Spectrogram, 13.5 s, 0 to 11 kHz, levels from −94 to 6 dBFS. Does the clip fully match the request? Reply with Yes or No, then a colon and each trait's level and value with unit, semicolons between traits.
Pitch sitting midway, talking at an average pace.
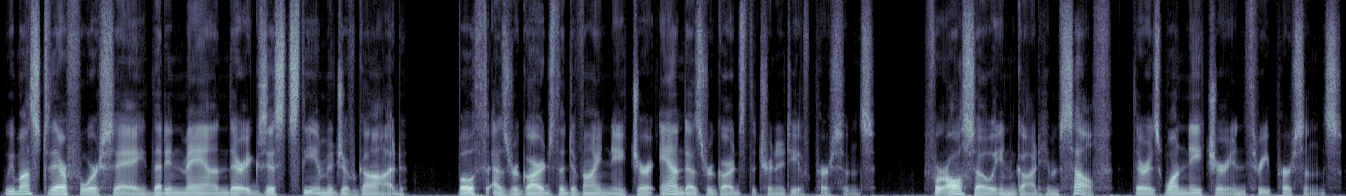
No: very low, 95 Hz; average, 170 wpm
